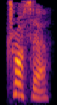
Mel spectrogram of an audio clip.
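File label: "trotter", English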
